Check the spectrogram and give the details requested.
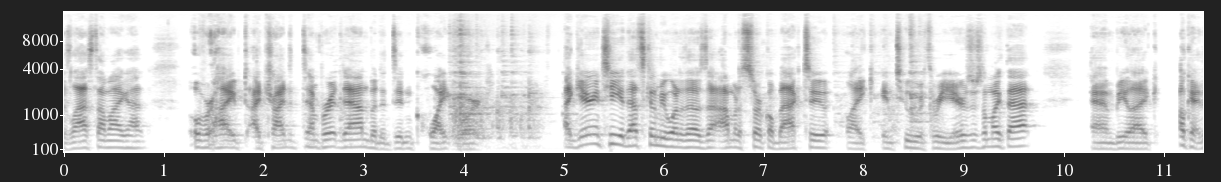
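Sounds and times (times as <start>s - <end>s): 
speech: 0.0s - 11.3s
cans clinking and clattering together: 3.8s - 5.1s, 7.6s - 8.8s.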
